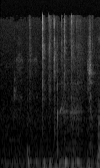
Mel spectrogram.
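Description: Typing on a computer keyboard: a run of irregular key clicks beginning about half a second in, as code text is edited.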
